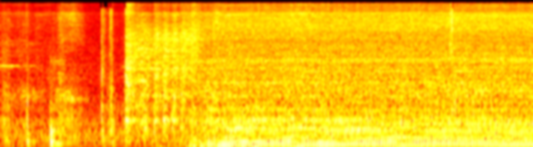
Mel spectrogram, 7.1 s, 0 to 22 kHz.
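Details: 2017 Mazda 3 SkyActive four-cylinder just after alternator replacement and belt refit: starter whirrs briefly, catches about three seconds in, settles into smooth even idle with steady low hum; no battery light, normal.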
